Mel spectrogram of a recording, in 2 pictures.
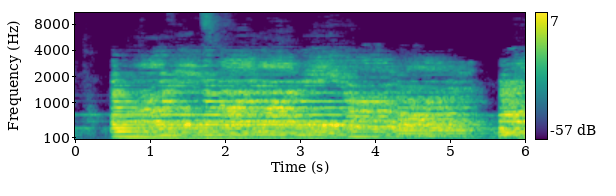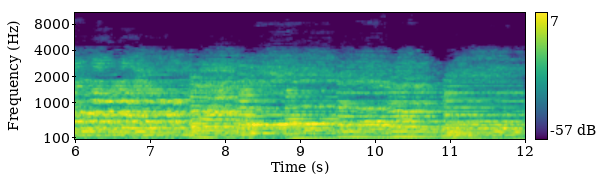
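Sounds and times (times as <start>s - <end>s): church choir singing: 0.0s - 12.0s.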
